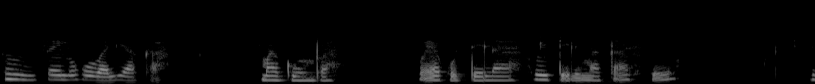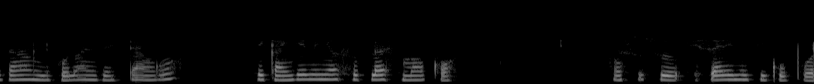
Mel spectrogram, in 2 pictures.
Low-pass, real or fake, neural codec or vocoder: 3.6 kHz; real; none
